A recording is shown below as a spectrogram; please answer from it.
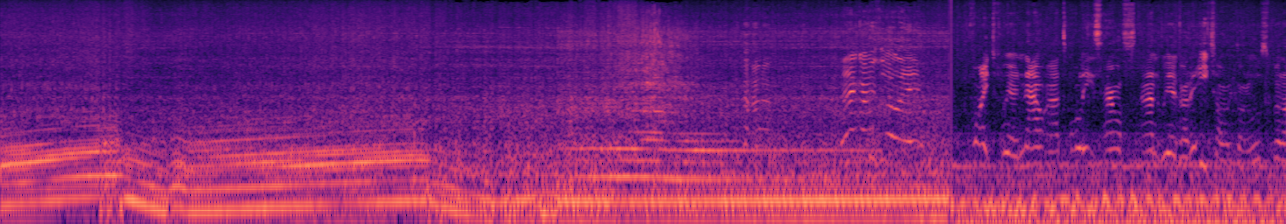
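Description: An AC Cobra sports car engine droning and rising through gear changes while driven slowly, loud and close, with a pitch shift partway and people talking over it.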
